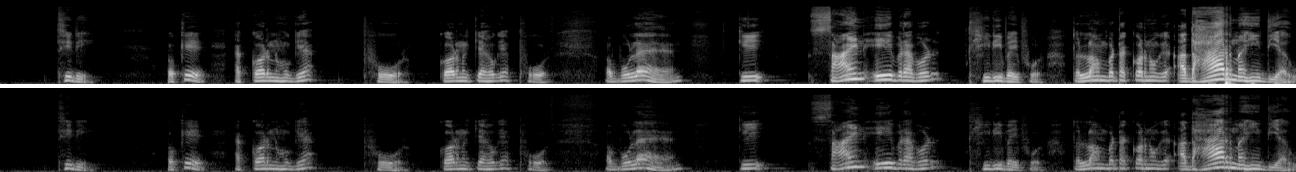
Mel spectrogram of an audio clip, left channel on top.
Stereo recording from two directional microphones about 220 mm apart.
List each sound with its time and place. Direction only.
0.5 s speech: 50° left (ahead or behind); by 12.9 s 30° left (ahead or behind)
